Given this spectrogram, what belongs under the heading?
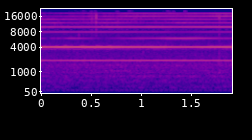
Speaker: not sure what that alarm is it's I think it's interfering it's overloading my my power supply that's the beeping that you hear it's not the fan itself it's just drawing too much power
